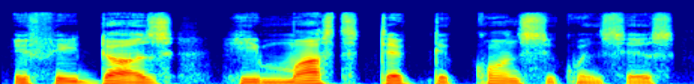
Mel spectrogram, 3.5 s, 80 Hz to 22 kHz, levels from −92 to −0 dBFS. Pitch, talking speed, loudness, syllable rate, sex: 105 Hz, 140 wpm, -21 LUFS, 3.9 syllables/s, male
